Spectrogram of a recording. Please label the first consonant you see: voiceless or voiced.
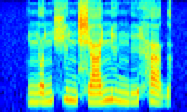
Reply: voiced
